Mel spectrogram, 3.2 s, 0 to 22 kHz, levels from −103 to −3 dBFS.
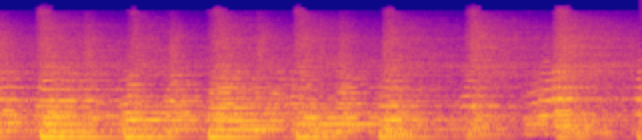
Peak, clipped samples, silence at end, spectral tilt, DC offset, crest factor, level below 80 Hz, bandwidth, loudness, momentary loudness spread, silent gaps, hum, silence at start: -4 dBFS; under 0.1%; 0 s; -5 dB/octave; under 0.1%; 16 dB; -28 dBFS; 18 kHz; -21 LUFS; 7 LU; none; none; 0 s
